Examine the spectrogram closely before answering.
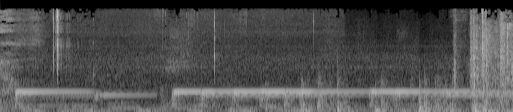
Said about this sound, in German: Ja. Komm, klingel mal.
